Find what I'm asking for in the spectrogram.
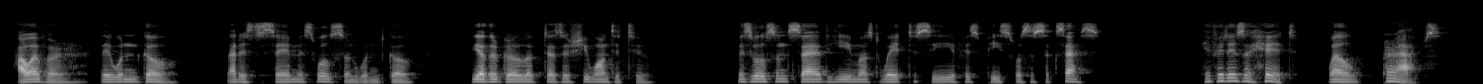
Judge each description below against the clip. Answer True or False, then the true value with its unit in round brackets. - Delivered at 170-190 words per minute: True (180 wpm)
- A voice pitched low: True (110 Hz)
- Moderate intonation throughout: False (2.3 semitones)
